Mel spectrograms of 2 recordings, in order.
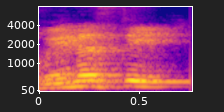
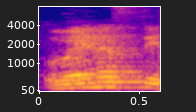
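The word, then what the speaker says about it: Wednesday: डी खामोश है और वेनसडे में डी खामोश है सैंडविच है तो सैंडविच होगा और हैडक चफ होगा वेनसडे होगा इसमें डी खामोश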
